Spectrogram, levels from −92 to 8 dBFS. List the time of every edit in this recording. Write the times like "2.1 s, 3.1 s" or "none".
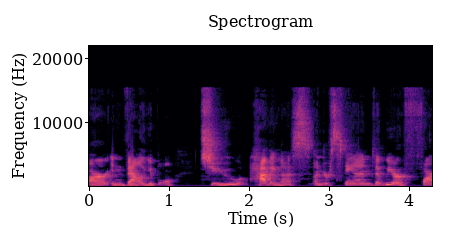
2.7 s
